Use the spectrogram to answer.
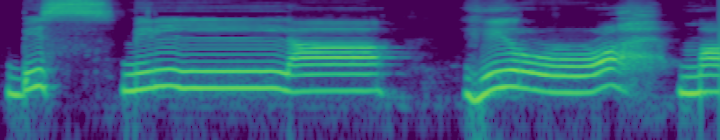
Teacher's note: را موٹا پڑھیں گے، ہا کو واضح نکالیں گے، ماں کی آواز کو منہ سے نکالیں گے، ناک کی طرف نہیں نکالیں گے۔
